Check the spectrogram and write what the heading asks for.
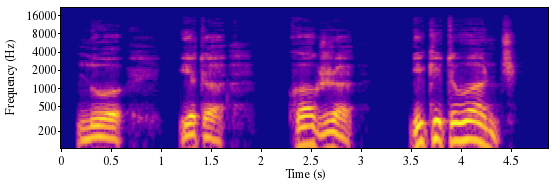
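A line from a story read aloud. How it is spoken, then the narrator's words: Flustered, unsure. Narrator (Russian): стушевался наш герой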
